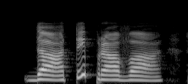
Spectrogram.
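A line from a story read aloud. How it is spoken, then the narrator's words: Burst of laughter. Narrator (Russian): расхохоталась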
